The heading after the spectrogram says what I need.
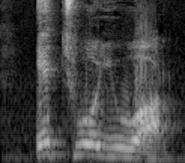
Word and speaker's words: hour: HOUR, though the letter is a consonantal letter, the sound it produces is vowel sound. H is silent almost.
